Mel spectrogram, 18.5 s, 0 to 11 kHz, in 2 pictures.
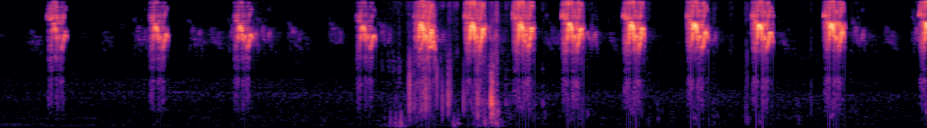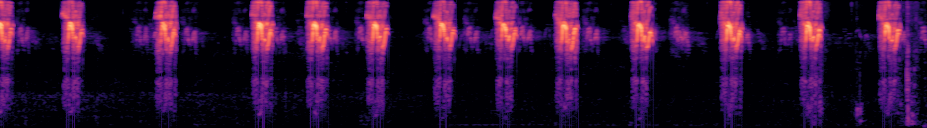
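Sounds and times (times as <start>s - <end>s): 
house sparrow Passer domesticus chirping: 0.3s - 18.5s.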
